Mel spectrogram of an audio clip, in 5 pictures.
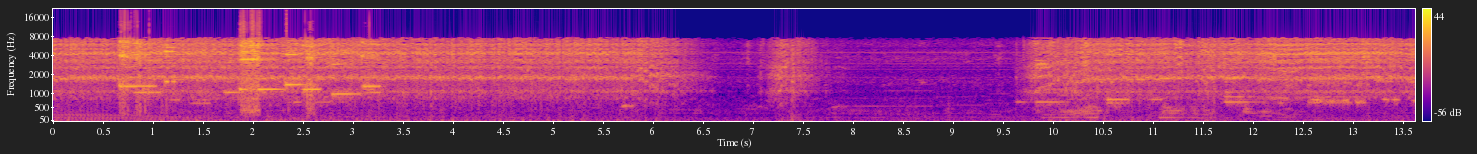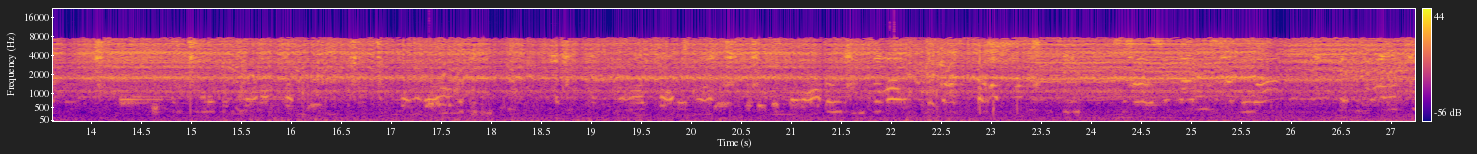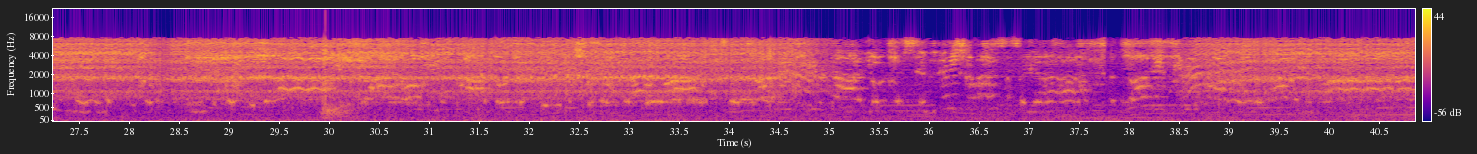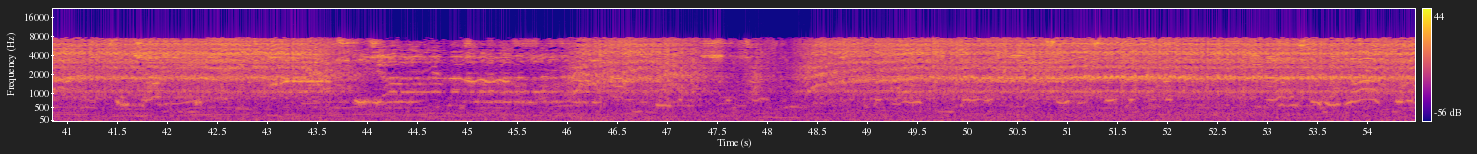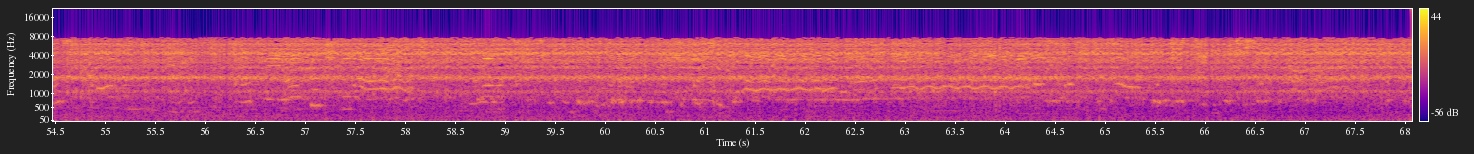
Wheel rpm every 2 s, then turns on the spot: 230, 230, 230, 40, 10, 180, 230, 240, 230, 230, 230, 230, 220, 220, 230, 230, 220, 110, 0, 110, 230, 200, 10, 100, 130, 220, 230, 230, 230, 230, 230, 230, 230, 230.
none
